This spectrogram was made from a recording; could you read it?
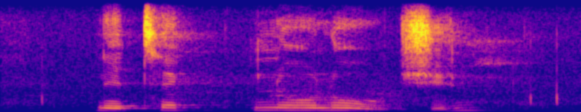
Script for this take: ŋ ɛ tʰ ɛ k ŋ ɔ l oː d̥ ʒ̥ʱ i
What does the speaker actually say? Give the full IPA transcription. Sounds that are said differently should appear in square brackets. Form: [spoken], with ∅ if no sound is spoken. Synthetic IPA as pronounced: [n] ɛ tʰ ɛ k [n] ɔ l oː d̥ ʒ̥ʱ i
